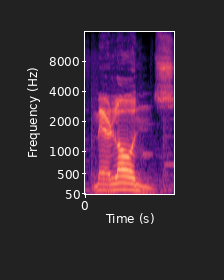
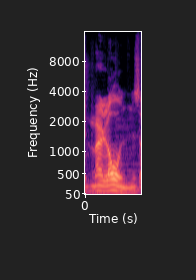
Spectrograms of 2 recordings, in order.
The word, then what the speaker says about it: merlon: But the boundaries around you are topped with these Merlons. Those are the little hidey portions on castle walls. They're pronounced Merlins, I'm just being stupid.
